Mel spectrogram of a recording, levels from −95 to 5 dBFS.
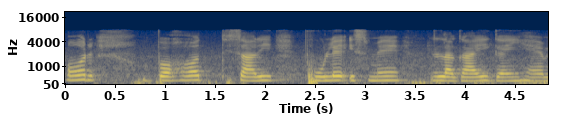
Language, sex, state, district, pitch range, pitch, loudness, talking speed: Hindi, female, Uttar Pradesh, Shamli, 210-230 Hz, 220 Hz, -15 LUFS, 100 wpm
